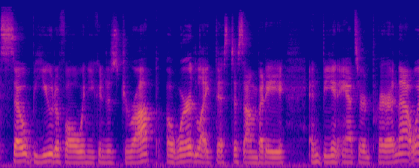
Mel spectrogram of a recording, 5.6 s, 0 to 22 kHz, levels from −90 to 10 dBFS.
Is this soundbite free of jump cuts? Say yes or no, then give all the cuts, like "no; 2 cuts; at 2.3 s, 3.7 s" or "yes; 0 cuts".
yes; 0 cuts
